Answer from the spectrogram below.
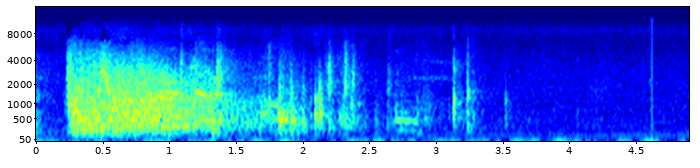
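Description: A single loud gunshot cracks out and strikes a gun held in someone's hand, followed by a rough, rattling burst and a few scattered metallic clatters that fade quickly into quiet.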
